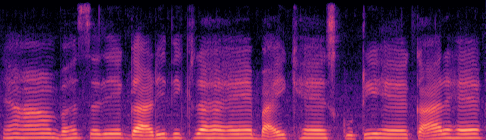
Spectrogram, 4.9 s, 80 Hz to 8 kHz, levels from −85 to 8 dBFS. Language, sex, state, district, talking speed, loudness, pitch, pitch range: Hindi, female, Odisha, Sambalpur, 175 wpm, -16 LUFS, 220 Hz, 205-225 Hz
